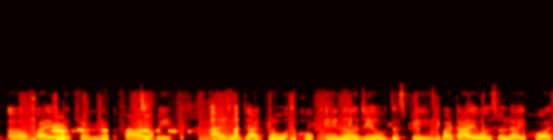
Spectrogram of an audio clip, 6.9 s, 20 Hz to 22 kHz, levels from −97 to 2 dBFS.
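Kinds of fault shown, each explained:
Speech suppressed in double talk, 0.0 to 6.9 s: the level dips and the top end thins throughout, at its deepest falling by roughly 40 dB, with parts chopped away. This likely comes from an echo canceller that heard both sides at once, could not tell the talker from the loudspeaker return, and turned everything down together, so the talker is pushed under whenever the far side is active.
Echo leak, 1.08 to 1.94 s, 2.9 to 4.41 s and 5.21 to 6.9 s: a copy of the speech trails the original by 293 ms, about 10 dB below it in the first stretch and about 5 dB below in the later two. This is likely a loudspeaker on one side whose echo canceller left part of the microphone pickup in place, so that the remainder was sent back down the line as a delayed repeat.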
